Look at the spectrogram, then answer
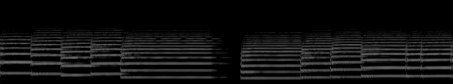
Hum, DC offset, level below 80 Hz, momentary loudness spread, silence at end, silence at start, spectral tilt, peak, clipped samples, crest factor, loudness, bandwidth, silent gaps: none; under 0.1%; under -90 dBFS; 4 LU; 0 s; 0 s; 0 dB/octave; -28 dBFS; under 0.1%; 16 dB; -42 LUFS; 10.5 kHz; none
